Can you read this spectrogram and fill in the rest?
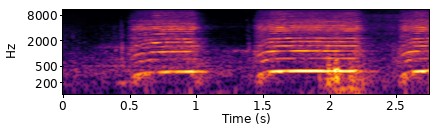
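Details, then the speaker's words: Fiat 500 Lounge, Cat S salvage, 115K miles, ignition on: windscreen washer pump gives three one-second bursts of loud buzzing whine, each rising quickly then holding steady; pump works but is unusually noisy. "come on some it come out oh there we go yeah quite noisy don't care as long as it works"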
